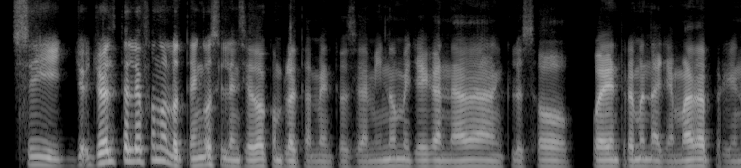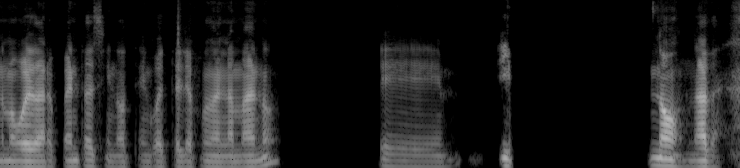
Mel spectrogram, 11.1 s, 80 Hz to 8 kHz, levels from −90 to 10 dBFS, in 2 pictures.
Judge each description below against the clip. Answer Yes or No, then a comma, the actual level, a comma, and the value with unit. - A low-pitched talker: Yes, low, 110 Hz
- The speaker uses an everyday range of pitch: No, narrow, 2.2 semitones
